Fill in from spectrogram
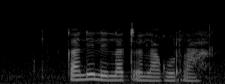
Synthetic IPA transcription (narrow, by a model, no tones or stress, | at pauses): kʼalɪlɪlatʼɛlaɣʊra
